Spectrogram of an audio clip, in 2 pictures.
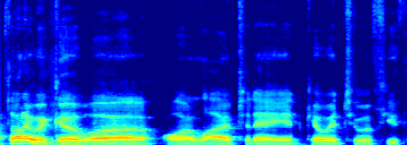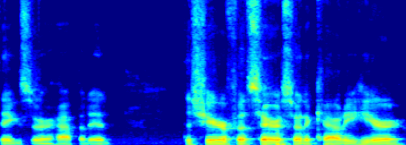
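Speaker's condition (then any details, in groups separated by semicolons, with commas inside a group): No condition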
